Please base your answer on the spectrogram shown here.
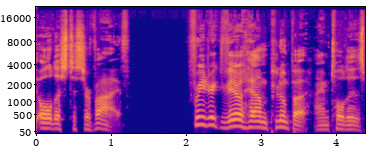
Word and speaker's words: Plumpe: it certainly the oldest to survive friedrich wilhelm plumper i am told it is pronounced son of the owner of a cloth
